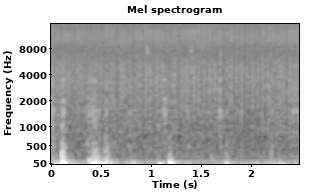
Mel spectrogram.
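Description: A few low, dull thumps, the loudest just after the start and others about half a second and a second in.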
